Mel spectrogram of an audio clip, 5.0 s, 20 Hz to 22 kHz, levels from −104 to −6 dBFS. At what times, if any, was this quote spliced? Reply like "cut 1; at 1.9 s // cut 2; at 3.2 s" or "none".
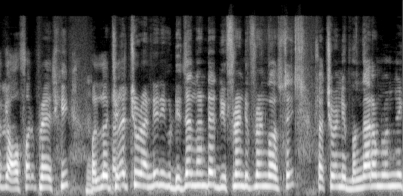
cut 1; at 1.5 s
